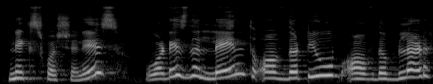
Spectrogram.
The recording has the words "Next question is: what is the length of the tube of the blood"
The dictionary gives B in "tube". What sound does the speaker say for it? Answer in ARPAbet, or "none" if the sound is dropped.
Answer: B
